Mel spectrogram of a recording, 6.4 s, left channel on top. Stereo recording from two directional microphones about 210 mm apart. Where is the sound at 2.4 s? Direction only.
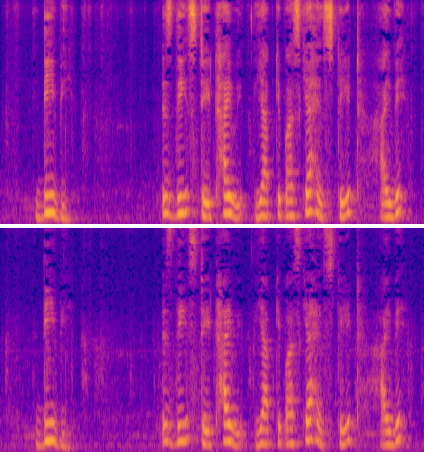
55° left (ahead or behind).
